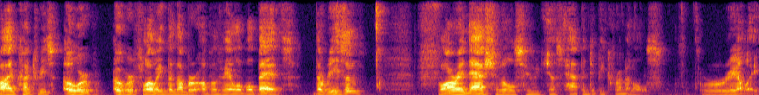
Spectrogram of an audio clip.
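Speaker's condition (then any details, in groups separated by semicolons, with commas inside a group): No condition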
